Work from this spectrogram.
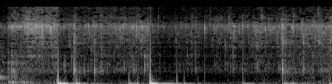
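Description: Onion and vegetables frying in a pan for sambar, a steady close sizzle broken by sharp clacks and scrapes from stirring, with no talk.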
